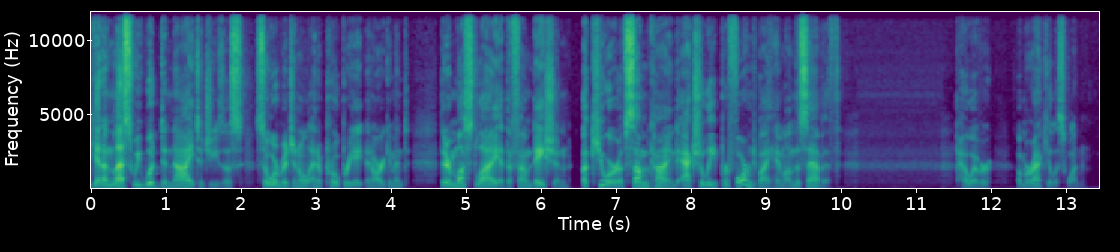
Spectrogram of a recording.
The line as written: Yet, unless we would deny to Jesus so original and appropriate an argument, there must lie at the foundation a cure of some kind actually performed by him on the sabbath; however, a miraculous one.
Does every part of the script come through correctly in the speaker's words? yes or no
yes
